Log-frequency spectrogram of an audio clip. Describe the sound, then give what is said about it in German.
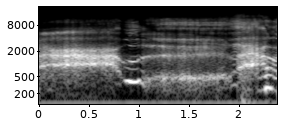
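A single voice mimics screaming heard in the background from behind, with a drawn-out, strained wail, a brief break, then a second rising cry, at moderate loudness with a steady low hum underneath. “sag ich, hörst, ich höre die ganze Zeit mein Schreien hinten, was ist das?”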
